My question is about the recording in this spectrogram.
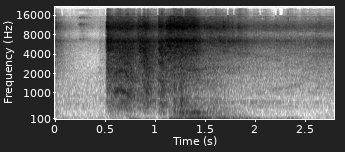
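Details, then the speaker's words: Honda EK sedan with a GSR engine swap, first startup on the stock header: catches at once with a sharp roar, flares, then settles toward idle; clean first start. "I mean, it started. That's a win,"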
